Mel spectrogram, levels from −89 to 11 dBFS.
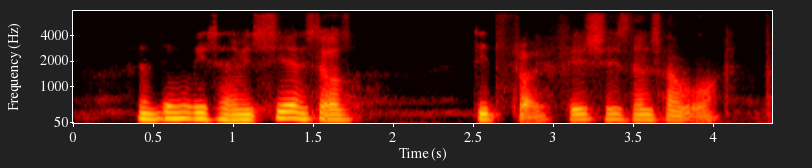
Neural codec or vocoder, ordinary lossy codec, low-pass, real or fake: codec, 16 kHz in and 24 kHz out, 0.4 kbps, LongCat-Audio-Codec, four codebook decoder; none; 7.2 kHz; fake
